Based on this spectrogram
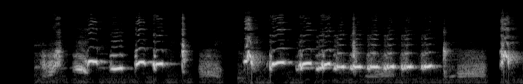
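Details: Loud, clear cries from a Papuan butcherbird: bursts of quick, strong whistled notes with harsh rasping notes between them, including a long rapid run of level notes. Quiet background.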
